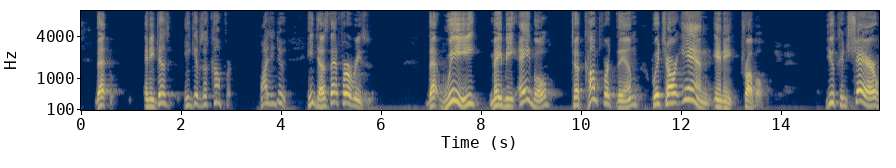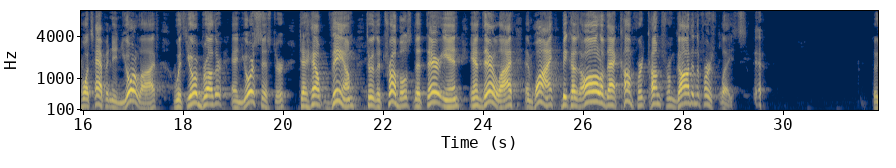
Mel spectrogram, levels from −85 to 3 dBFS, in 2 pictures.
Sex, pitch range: male, 155-235 Hz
